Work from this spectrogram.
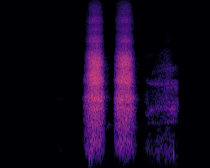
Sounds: Sniff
